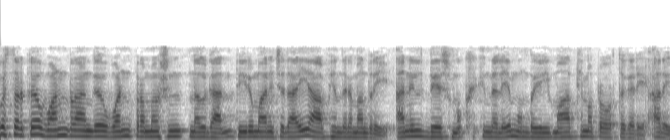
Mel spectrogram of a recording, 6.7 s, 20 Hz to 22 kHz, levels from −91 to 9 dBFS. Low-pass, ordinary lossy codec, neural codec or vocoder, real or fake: 5.4 kHz; none; codec, 16 kHz, 2 kbps, FunCodec, trained on LibriTTS, 25 frames a second; fake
